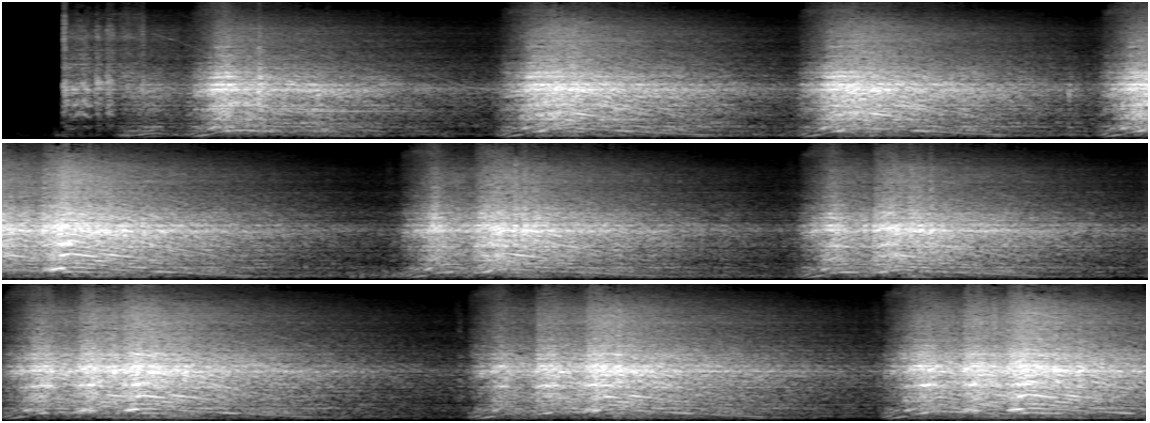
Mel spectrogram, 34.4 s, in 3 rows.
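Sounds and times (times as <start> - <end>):
SUV engine starting: 0.6 - 2.9
SUV engine revving: 0.6 - 14.4, 15.4 - 18.5, 19.4 - 26.5, 27.5 - 31.0, 31.7 - 34.3.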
